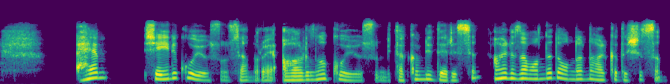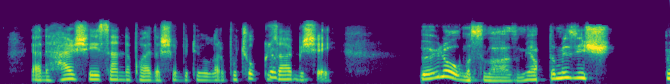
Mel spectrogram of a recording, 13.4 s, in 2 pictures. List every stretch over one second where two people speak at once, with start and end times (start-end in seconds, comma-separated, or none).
none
